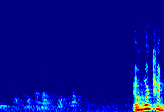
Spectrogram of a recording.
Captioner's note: crowd laughing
